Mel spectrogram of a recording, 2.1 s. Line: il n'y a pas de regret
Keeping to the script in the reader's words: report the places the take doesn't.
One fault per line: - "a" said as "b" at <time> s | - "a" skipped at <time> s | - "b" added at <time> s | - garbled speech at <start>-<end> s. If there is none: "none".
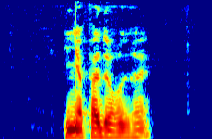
none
